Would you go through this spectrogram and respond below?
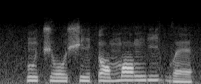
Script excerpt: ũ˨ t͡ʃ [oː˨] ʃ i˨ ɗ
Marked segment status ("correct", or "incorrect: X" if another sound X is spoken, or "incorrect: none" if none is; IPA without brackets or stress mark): correct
